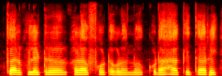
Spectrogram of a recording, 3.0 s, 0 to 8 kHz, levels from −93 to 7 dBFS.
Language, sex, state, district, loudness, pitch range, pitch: Kannada, female, Karnataka, Bidar, -17 LUFS, 200-210 Hz, 210 Hz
